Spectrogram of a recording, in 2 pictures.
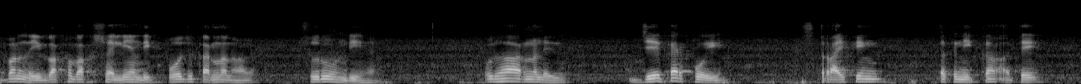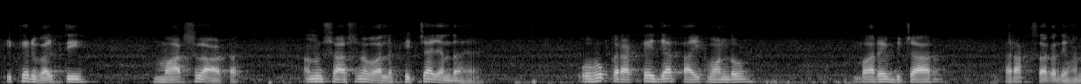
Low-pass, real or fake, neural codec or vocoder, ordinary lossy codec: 7.2 kHz; fake; autoencoder, 48 kHz, 32 numbers a frame, DAC-VAE, trained on Japanese speech; none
